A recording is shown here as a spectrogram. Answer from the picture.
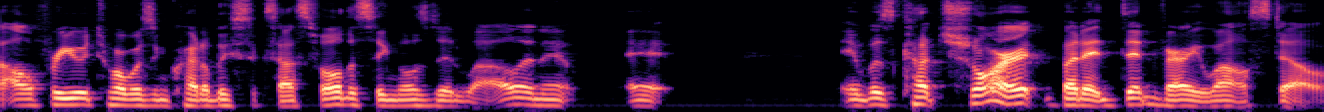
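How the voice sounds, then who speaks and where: Here a man with a Canadian accent talks at a very fast pace. His pitch varies in an ordinary way. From Canada, Toronto. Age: 20s. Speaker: podcast host, entertainment production coordinator. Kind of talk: casual chat. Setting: video call.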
